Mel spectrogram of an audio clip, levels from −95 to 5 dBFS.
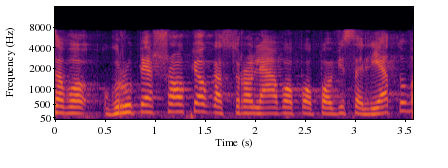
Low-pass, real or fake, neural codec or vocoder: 7.2 kHz; real; none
